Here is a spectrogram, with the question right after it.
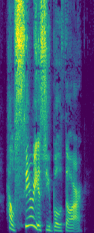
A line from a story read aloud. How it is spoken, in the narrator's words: she cried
